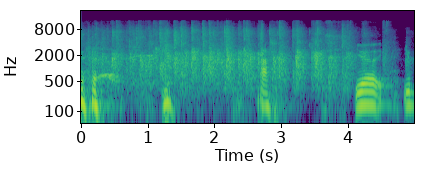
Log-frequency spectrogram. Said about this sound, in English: you beat me to it, because I was going to ask all of you to give yourself a good round of applause, because we've all done incredible work in all of our respective fields. So big round of applause to everyone in the room.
